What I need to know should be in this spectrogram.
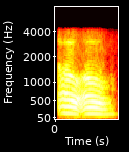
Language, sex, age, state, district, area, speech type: Manipuri, female, 45-60, Manipur, Kangpokpi, urban, conversation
